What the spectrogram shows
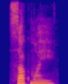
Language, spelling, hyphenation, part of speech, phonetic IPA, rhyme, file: Hungarian, szakmai, szak‧mai, adjective, [ˈsɒkmɒji], -ji, Hu-szakmai.ogg
- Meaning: professional, occupational (of, pertaining to, or in accordance with the standards of a profession or trade)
